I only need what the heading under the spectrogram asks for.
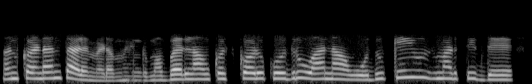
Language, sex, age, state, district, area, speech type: Kannada, female, 30-45, Karnataka, Uttara Kannada, rural, conversation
